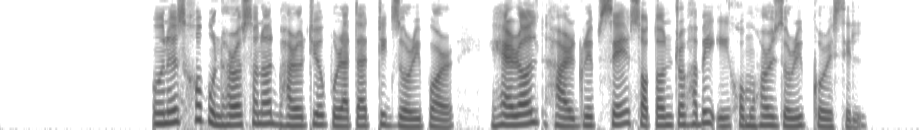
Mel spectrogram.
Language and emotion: Assamese, neutral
